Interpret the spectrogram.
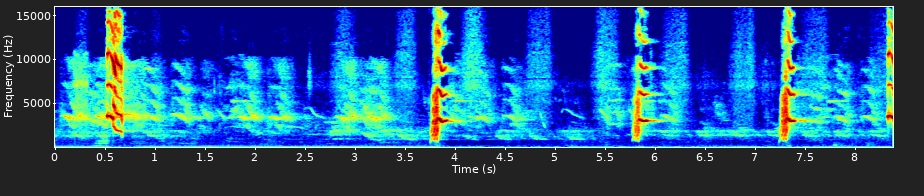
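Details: Parrot, a talking pet bird, repeating single short harsh shrieks about every one to two seconds. Soft chatter and a faint background hum sit between the loud calls.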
